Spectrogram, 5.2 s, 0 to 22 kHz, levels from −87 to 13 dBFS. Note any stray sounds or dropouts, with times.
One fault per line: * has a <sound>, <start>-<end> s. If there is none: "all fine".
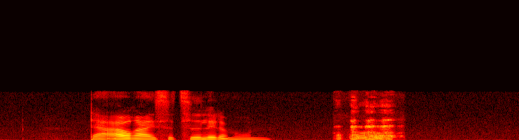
* has a throat clearing, 3.3-4.1 s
